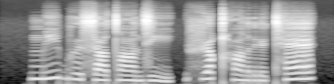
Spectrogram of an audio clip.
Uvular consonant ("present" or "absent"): present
